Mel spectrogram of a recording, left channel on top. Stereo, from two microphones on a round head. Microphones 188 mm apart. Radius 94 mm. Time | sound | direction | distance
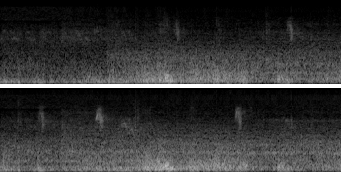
1.6 | footsteps | 50° left (ahead or behind) | ?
